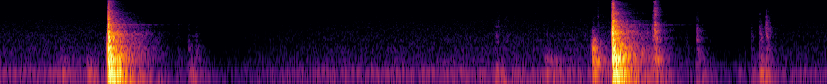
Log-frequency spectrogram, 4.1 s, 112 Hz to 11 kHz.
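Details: 2001 Chevy Silverado driver's door swinging: two sharp hollow clunks a couple of seconds apart with faint rattles after, from a worn-out door check (catch) that was visibly hopping around inside the door.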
